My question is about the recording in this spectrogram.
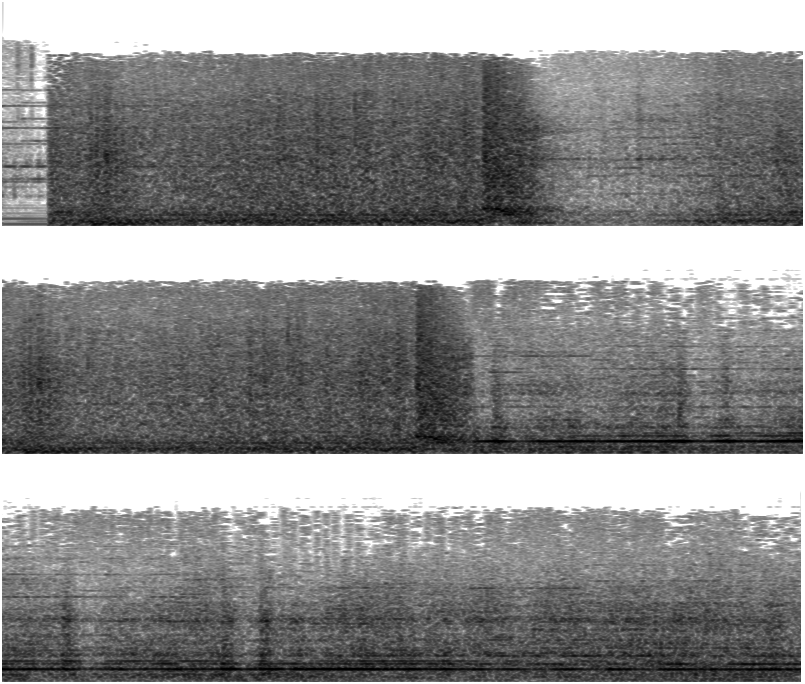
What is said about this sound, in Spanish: Y comenzamos por los sonidos de los aviones, sonidos psicofónicos que bombardearon precisamente Belchite, y los picados de los Stukas junto a los motores.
